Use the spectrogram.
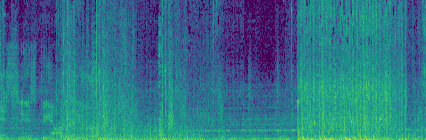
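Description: Dense gunfire from Cyberpunk, bursts and booming shots layered into a continuous fusillade with a heavier wave of blasts near the end, loud throughout.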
